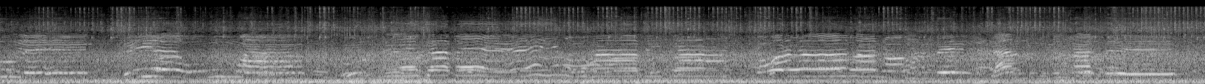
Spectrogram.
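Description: Voices singing a melodic song in long held phrases over the steady low rumble of a bus's engine and road noise.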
